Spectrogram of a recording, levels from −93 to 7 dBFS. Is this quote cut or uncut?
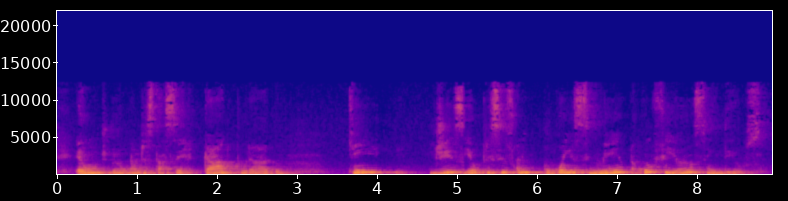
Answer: cut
